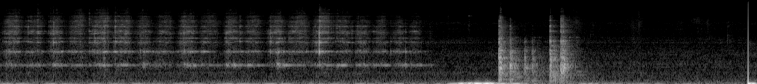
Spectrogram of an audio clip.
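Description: Soy curls seasoned with smoked paprika being tossed in a pan, giving a steady scraping, rubbing clatter against the metal for several seconds before a couple of louder sharp shakes and knocks near the end.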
